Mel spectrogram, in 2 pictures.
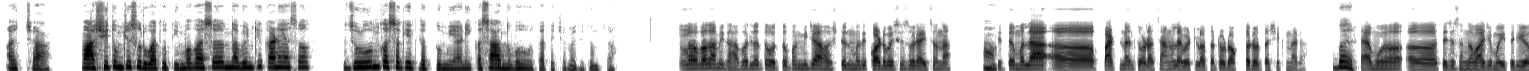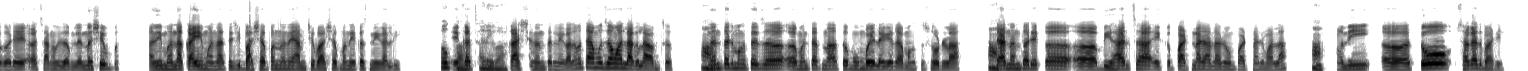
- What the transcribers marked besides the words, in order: tapping; other noise; other background noise
- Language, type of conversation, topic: Marathi, podcast, पहिल्यांदा घरापासून दूर राहिल्यावर तुम्हाला कसं वाटलं?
